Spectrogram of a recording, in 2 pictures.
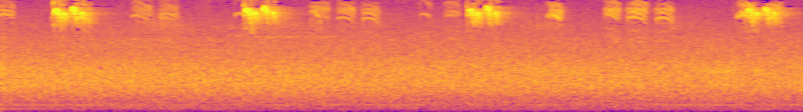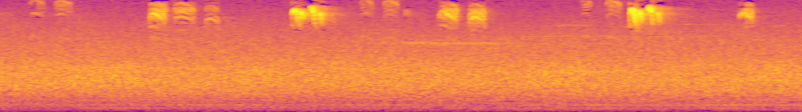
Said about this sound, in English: And so, just for uh, reference, I'll go ahead and play uh, Chestnut Back Chickadee uh, calls here.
